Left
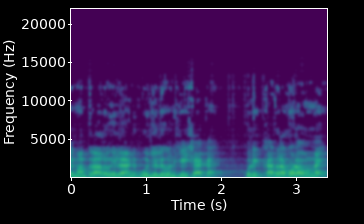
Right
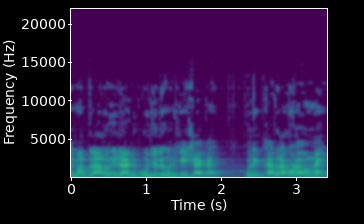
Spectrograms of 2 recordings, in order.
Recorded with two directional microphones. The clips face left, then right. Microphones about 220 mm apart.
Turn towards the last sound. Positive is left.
turn(degrees=55)  # may be behind; listen again after turning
